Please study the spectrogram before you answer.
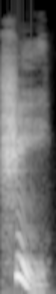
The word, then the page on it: she: British English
